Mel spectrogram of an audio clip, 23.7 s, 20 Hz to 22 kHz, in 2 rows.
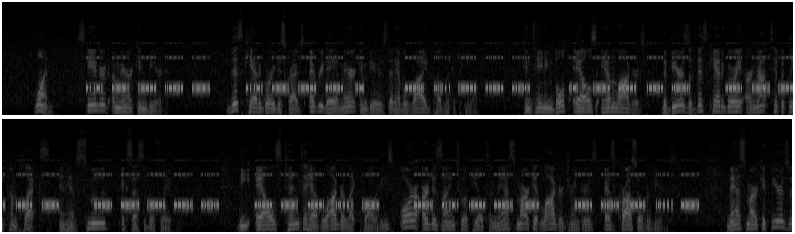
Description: Hellschreiber (Feld-Hell, 122.5 baud), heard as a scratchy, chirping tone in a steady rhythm, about 980 Hz, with speech in English. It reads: 46338 46301 57300 19892 68399 25350 06679 54959 80375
